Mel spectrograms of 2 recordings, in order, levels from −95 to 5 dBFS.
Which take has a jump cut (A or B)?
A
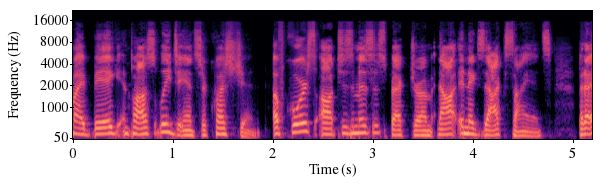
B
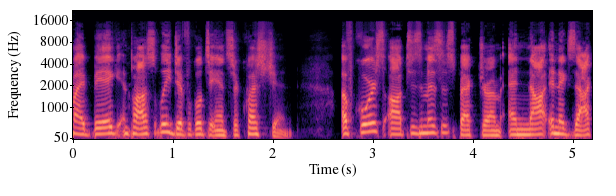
A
